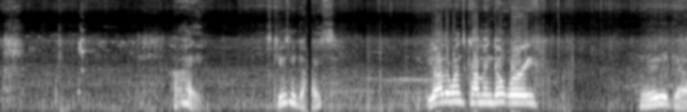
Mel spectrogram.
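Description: A pig grunts close by.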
